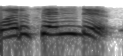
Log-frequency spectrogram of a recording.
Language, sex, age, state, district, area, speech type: Tamil, female, 18-30, Tamil Nadu, Madurai, rural, conversation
